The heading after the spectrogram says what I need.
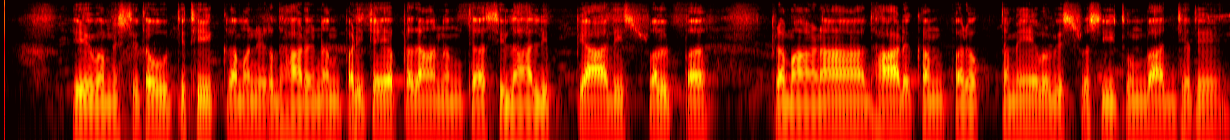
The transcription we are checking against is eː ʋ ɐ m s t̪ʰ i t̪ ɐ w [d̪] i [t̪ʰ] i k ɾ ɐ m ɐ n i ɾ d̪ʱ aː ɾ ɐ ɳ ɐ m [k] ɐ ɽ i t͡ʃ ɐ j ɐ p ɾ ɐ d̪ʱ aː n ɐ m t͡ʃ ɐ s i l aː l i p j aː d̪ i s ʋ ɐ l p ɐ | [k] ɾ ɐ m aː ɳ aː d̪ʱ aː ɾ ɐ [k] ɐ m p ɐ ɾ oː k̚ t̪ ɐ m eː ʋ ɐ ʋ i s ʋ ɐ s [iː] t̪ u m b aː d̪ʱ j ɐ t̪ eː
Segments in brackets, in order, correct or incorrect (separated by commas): incorrect, correct, incorrect, incorrect, correct, correct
